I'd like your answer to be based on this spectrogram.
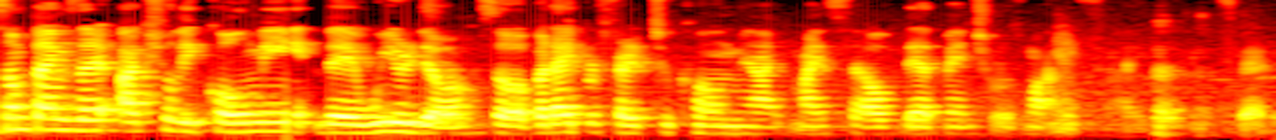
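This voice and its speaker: Someone speaks with a Spanish accent over noticeable background noise. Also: woman. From Mexico. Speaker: project manager giving a club speech. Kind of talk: prepared club speech. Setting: club meeting with audience. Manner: halting, many fillers.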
